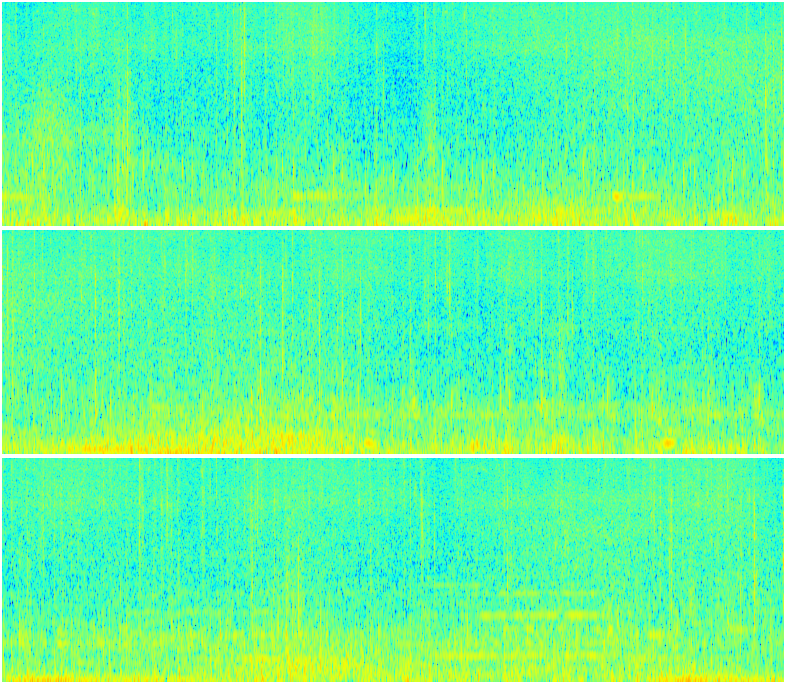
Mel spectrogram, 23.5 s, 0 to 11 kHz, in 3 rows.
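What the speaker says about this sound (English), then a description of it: "Run, Roach." Hooves of the horse Roach in The Witcher 3 clip-clop in a fast, continuous galloping rhythm over a steady patter of rain, with faint bird calls in the background.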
